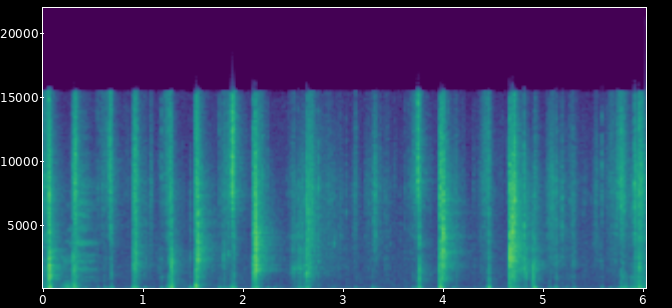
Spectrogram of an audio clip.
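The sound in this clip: Tarot cards shuffled during a reading, a run of crisp papery slaps and riffles in irregular bursts, fairly quiet and with no voices.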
